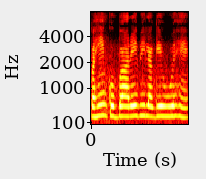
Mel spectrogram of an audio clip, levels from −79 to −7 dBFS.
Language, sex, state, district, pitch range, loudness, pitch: Hindi, female, Uttar Pradesh, Hamirpur, 265-275 Hz, -16 LUFS, 270 Hz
